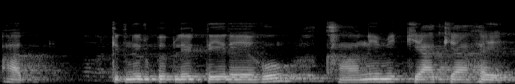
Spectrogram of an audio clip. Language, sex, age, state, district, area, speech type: Hindi, male, 18-30, Uttar Pradesh, Jaunpur, urban, spontaneous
